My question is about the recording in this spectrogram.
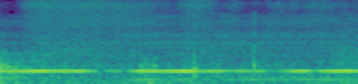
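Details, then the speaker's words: NBN fibre emergency lift phone under test: steady mid-pitched tone broken into regular short pulses, an engaged signal instead of connecting to the lift company; lift phones calling out inconsistently with muffled speaker. "you can hear it's gone into an engaged signal. Well, so something's not right with them."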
